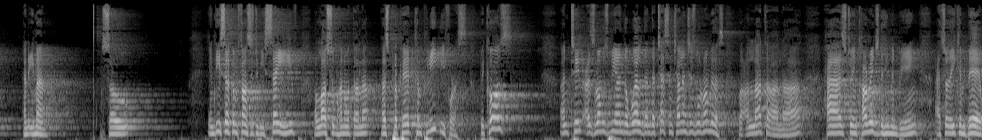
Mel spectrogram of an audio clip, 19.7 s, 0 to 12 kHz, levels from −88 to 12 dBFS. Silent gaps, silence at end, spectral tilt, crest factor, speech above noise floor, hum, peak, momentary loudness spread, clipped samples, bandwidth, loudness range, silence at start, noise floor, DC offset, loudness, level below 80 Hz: none; 0 s; -4.5 dB/octave; 20 dB; 36 dB; none; -4 dBFS; 15 LU; under 0.1%; 11 kHz; 4 LU; 0 s; -57 dBFS; under 0.1%; -22 LUFS; -34 dBFS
